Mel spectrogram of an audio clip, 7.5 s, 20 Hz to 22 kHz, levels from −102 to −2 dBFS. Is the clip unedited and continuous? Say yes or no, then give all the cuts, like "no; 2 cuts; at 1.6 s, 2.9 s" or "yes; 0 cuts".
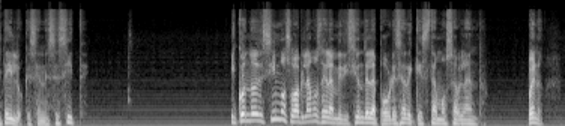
yes; 0 cuts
